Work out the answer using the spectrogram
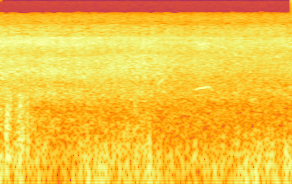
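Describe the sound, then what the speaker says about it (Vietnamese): Loud, steady wind noise buffets the microphone over the continuous roar of big waves breaking on cold Nha Trang beach on a weekend afternoon, with no pauses. "Thì sóng nó lớn quá cho nên là nó đánh cát vô nó bị những cái bật này vậy."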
